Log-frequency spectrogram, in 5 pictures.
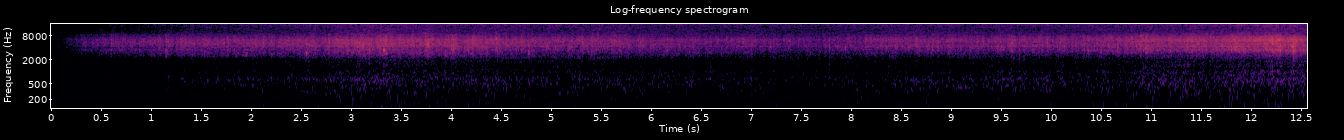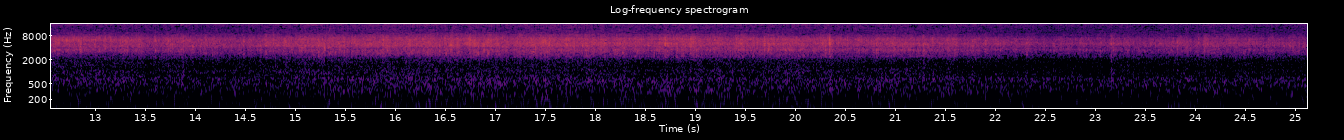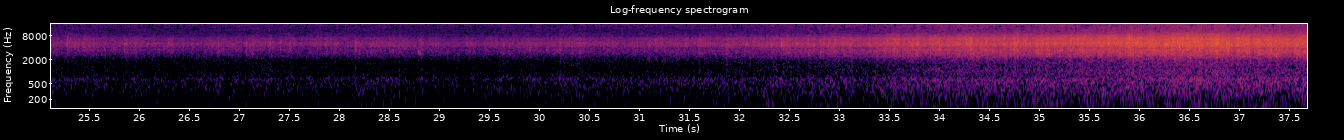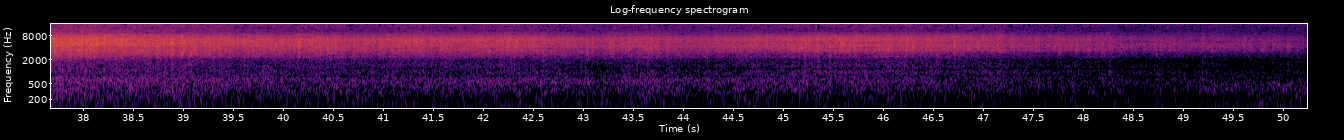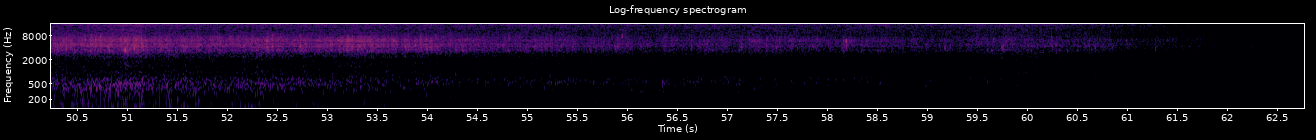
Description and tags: Nightscapes Asplund ett min
Recorded at night, soft wind russeling through ash leaves. 1 Min recording with a soft peaking towards the end as teh wind picks up for a little.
